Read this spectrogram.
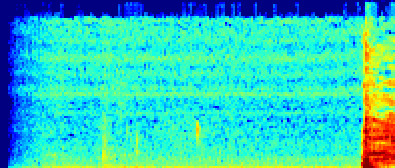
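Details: A single abrupt, harsh dry cough bursts out after a quiet stretch, with no rattle of mucus; a sudden dry summer cough.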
